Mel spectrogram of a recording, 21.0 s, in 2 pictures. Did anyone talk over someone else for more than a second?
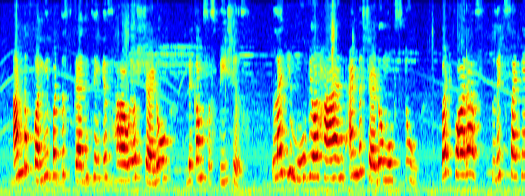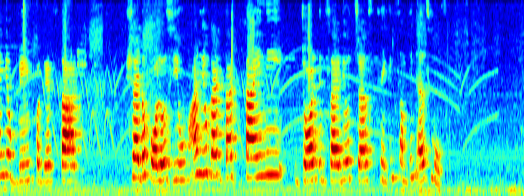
No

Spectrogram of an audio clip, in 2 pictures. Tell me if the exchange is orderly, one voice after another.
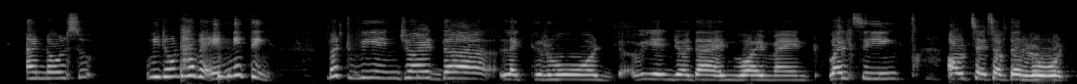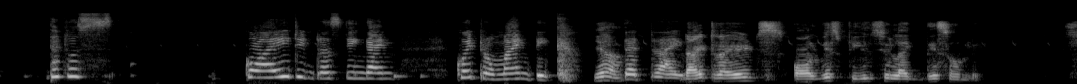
Yes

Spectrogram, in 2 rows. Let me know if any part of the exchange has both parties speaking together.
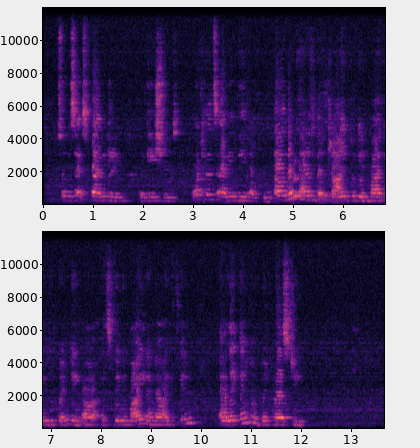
No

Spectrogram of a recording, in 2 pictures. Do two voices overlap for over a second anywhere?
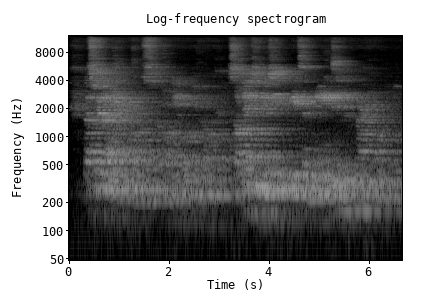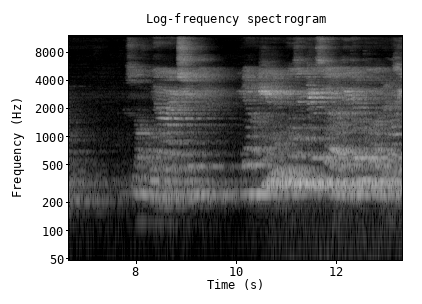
No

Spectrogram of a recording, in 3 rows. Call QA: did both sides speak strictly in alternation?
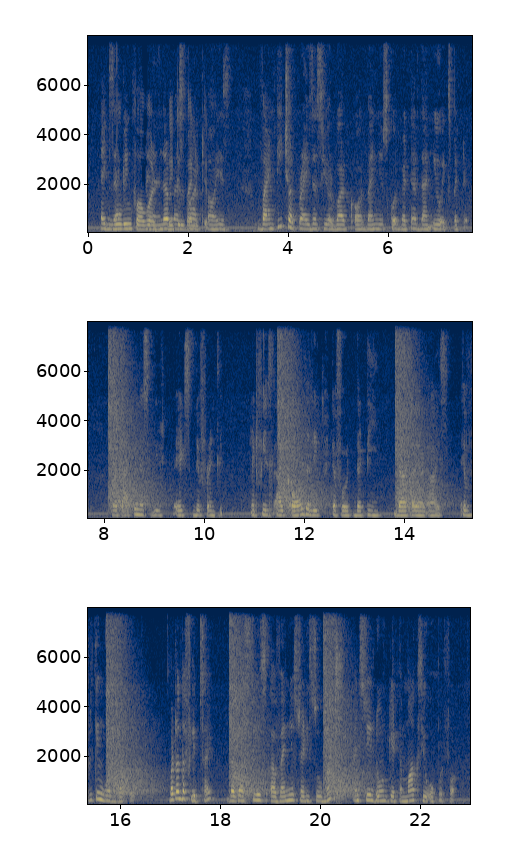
No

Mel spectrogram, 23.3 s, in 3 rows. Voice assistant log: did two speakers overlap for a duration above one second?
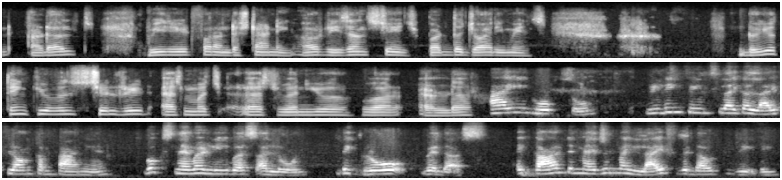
No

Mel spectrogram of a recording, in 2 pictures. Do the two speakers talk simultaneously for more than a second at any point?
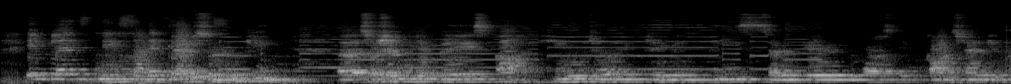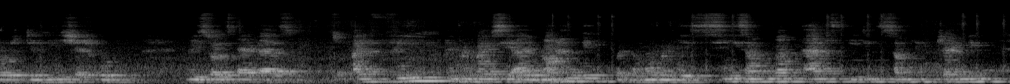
Yes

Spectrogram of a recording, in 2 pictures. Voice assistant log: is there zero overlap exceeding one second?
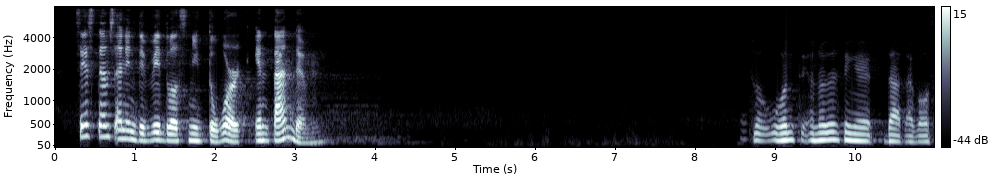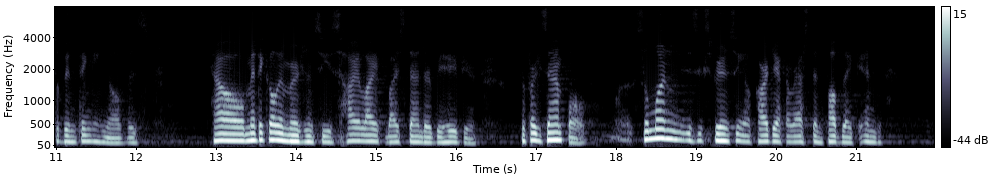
Yes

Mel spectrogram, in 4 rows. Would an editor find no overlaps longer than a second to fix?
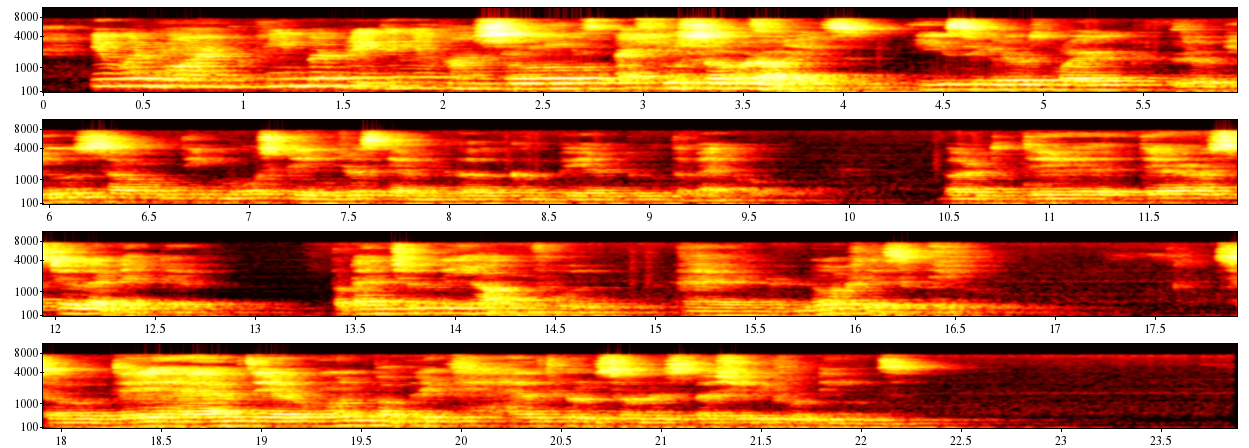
No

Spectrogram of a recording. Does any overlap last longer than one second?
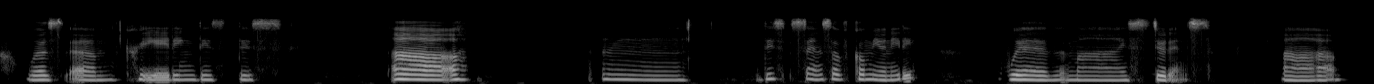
No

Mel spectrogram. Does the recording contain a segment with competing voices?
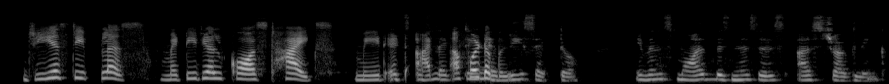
Yes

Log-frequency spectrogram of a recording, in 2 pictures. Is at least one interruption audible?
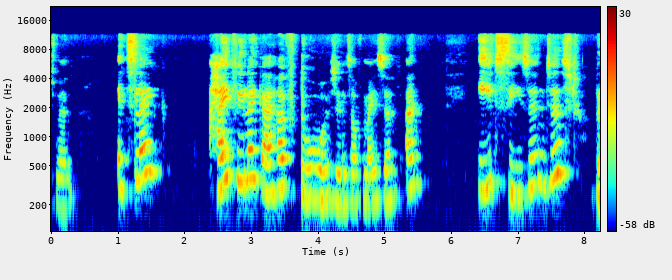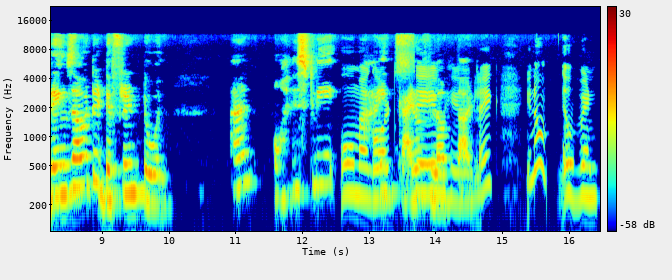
Yes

